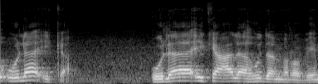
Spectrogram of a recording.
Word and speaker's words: أولئك: الرحمن، الله جل جلاله، حروف مكتوبة ولا تنطق، وقلت بالأمس مثل واو أولئك، أولئك على هدى من ربهم، ما أحد يقول أولئك على هدى من ربهم.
